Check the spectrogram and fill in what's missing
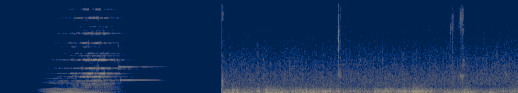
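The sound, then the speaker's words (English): A deep, booming rumble of thunder rolls in and fades, then after a short silence a steady, dense roar of storm noise, like heavy rain with low rumbling, fills the rest. “Storm's coming.”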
